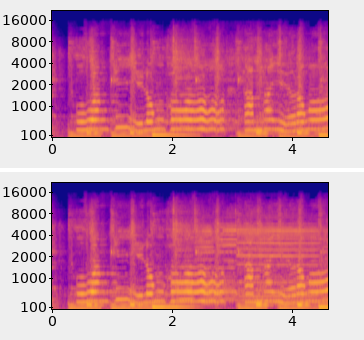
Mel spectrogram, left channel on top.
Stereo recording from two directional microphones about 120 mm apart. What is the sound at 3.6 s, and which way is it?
Music, 15° left (ahead or behind).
